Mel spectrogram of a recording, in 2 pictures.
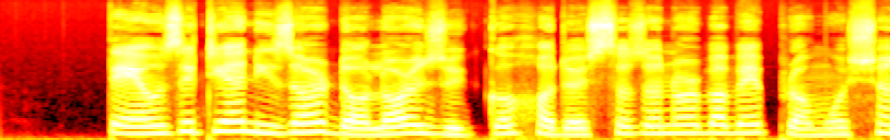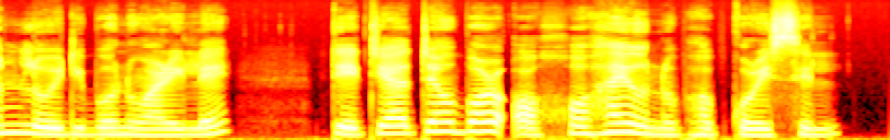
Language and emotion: Assamese, sad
